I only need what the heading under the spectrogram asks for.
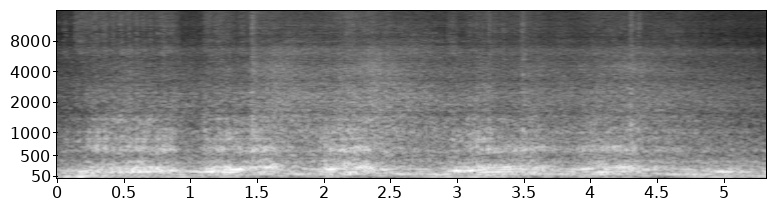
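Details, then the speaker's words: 1964 Volkswagen Beetle, revved in neutral: surging revs with sharp pops on throttle blips about once a second, owner thinks from the carbs, worse under load when accelerating; backfire popping when revving, cause not yet found. "when you rev it up there's a nasty like pop um and it sounds like it's coming from the carbs I'm not sure"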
